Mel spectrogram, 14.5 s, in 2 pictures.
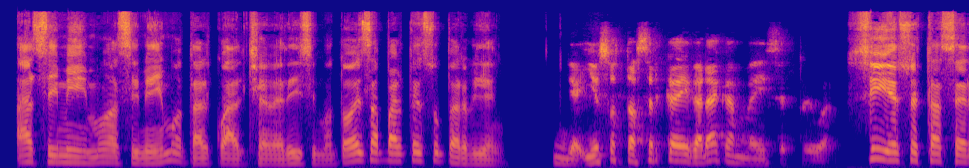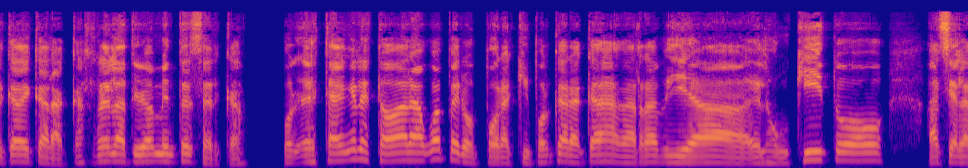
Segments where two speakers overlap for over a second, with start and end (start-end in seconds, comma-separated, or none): none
